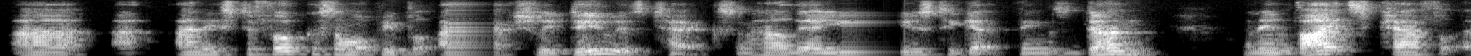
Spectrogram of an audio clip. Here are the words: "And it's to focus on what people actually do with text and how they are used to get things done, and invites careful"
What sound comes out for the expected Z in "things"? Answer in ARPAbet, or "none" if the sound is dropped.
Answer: Z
